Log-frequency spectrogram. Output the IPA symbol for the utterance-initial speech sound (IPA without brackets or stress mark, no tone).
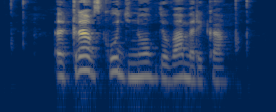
a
